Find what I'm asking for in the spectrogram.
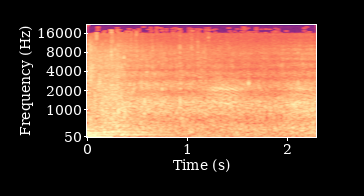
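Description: Gentle, monotonous lapping of a mighty river only feet away at a solitary spot, a soft continuous wash with faint ripples and no voices, the level staying even throughout.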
